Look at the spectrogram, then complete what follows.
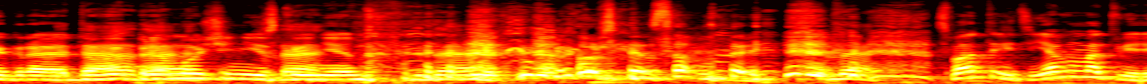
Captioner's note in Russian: смех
